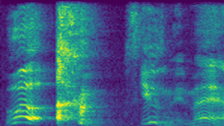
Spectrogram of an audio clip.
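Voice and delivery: raspy after a cough; smoker's rasp. Real, not acted. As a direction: clear the throat, rasp through. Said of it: "My little smoker's cough".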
